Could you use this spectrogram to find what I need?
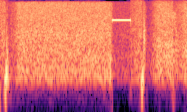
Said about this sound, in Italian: portante muta, sente solo il bip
